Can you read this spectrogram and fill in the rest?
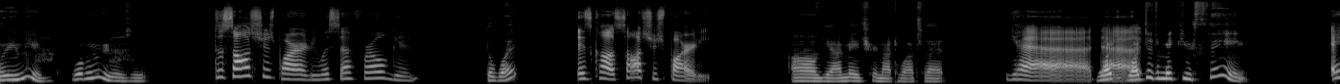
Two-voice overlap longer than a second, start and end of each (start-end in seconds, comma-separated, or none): none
